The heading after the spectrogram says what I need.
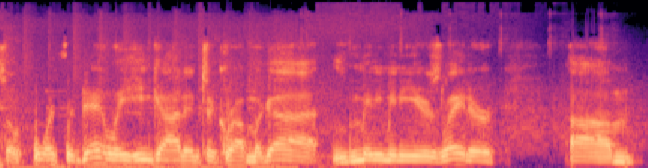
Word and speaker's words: Krav Maga: one of my dear friends oh thank you Krav Maga I'm pronouncing that correctly yes sir it's an Israeli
